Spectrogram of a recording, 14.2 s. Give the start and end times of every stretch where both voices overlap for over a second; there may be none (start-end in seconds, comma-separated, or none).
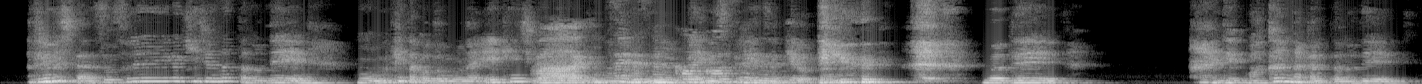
5.4-7.8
